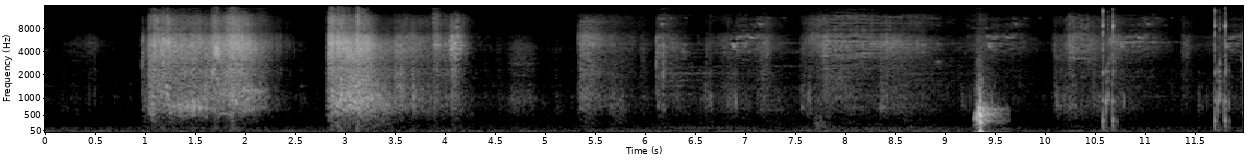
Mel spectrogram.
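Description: Video game spell effects whoosh and burst during a fight.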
